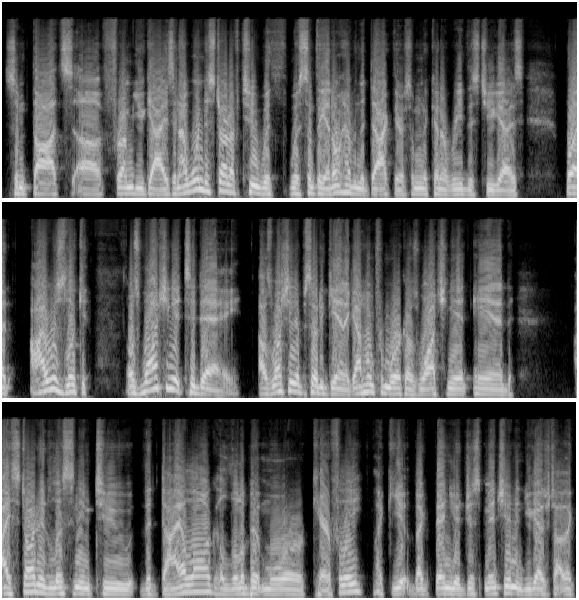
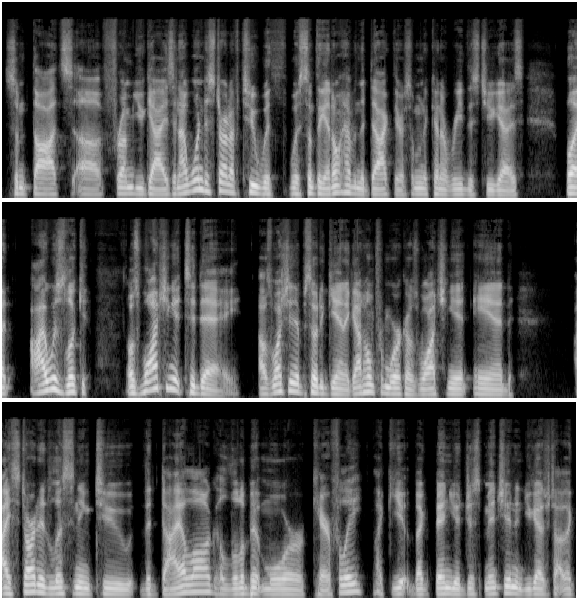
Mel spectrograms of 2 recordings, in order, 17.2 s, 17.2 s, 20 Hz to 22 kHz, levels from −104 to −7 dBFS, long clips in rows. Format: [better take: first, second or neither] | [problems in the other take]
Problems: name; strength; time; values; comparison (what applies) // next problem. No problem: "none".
second | distortion; heavy; 7 dB below the speech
